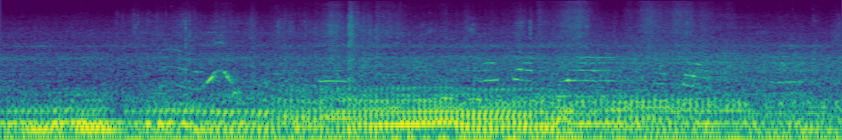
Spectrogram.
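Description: Steady low rumble of an engine running at idle, with faint voices of people talking in the background.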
